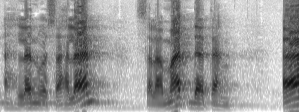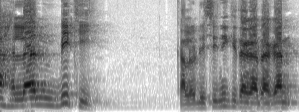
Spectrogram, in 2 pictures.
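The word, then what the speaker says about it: أهلا بكِ: Atau kalau kita ingin wakafkan juga boleh ahlan bik. Ya, untuk perempuan ahlan bik. Jadi tidak ada persoalan kalau dalam pengucapan kita wakafkan huruf terakhirnya. Kalaupun kita juga baca, maka ini juga tidak ada masalah, kedua-duanya boleh.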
